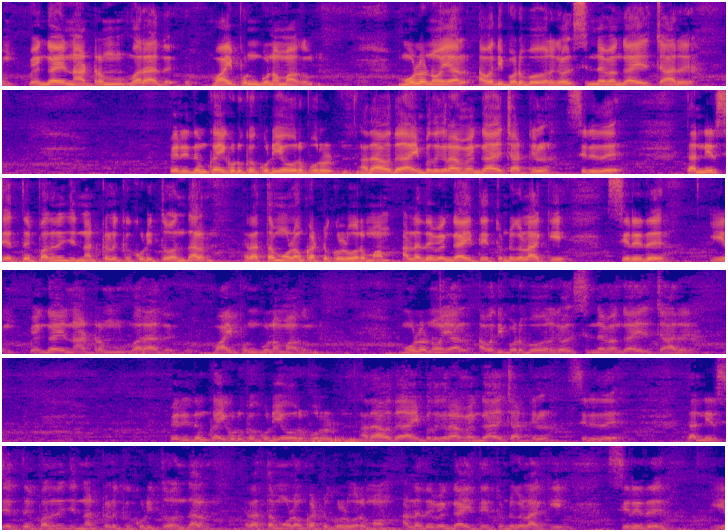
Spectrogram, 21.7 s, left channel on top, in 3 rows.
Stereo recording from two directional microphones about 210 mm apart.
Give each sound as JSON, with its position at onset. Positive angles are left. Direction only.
{"t": 0.3, "sound": "speech", "side_deg": 50}
{"t": 8.9, "sound": "speech", "side_deg": 50}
